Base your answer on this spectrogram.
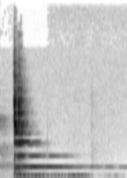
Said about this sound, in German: Diesmal ist es ein heißer Glühwein. Genau, aber aus dem Weinglas. Genau, also schauen wir mal, wie lange das funktioniert mit dem Anstoßen, bevor es zerbricht.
